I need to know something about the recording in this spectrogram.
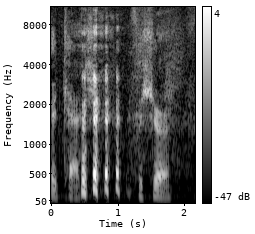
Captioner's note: laughing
